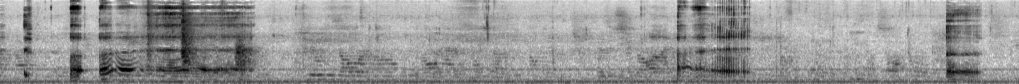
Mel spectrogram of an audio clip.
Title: Me burping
